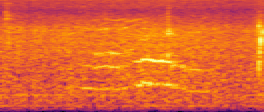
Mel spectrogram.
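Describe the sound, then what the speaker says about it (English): A feral tuxedo cat outdoors at night gives one quiet, thin, drawn-out meow midway, faint against steady background hiss with no talking. "I need to stop feeding this neighbor's cat."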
